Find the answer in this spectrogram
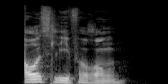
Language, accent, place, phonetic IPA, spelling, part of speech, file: German, Germany, Berlin, [ˈaʊ̯sˌliːfəʁʊŋ], Auslieferung, noun, De-Auslieferung.ogg
- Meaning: 1. delivery, distribution 2. extradition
